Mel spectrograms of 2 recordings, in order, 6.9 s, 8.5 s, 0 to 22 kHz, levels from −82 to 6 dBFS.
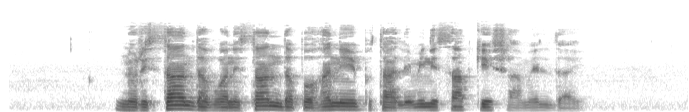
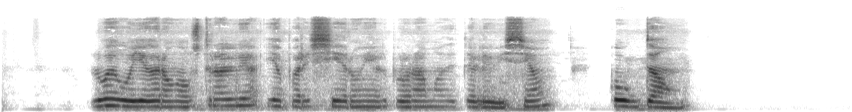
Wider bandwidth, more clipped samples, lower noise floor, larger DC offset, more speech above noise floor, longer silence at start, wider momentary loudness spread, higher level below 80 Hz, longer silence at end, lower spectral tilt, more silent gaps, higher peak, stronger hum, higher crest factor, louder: second, 9.8 kHz vs 12 kHz; neither; second, -66 dBFS vs -80 dBFS; neither; second, 42 dB vs 63 dB; first, 1.15 s vs 0.95 s; about the same, 15 LU vs 13 LU; first, -56 dBFS vs -66 dBFS; second, 1.1 s vs 1.65 s; first, -5 dB/octave vs -3.5 dB/octave; neither; about the same, -2 dBFS vs -2 dBFS; neither; first, 24 dB vs 16 dB; second, -25 LUFS vs -17 LUFS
